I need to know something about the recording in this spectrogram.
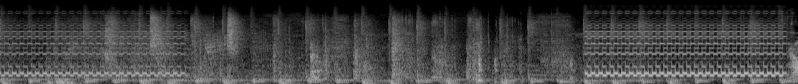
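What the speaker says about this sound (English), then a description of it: "The phone's ringing." A telephone rings in repeated electronic bursts, loud and close, with a busy stretch of tapping and thumping sounds between the first and second rings.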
